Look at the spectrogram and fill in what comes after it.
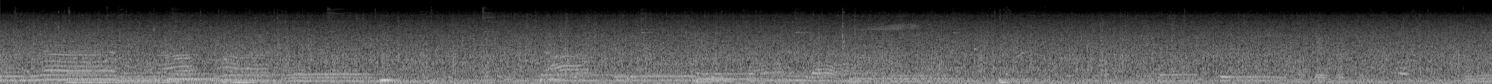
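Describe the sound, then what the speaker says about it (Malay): Rain falls steadily at Laman Rindu campsite, Sg Bil, a continuous hiss of drops running through the whole stretch, with voices talking over it. "Semua santai-santai dulu. Layan hujan."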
